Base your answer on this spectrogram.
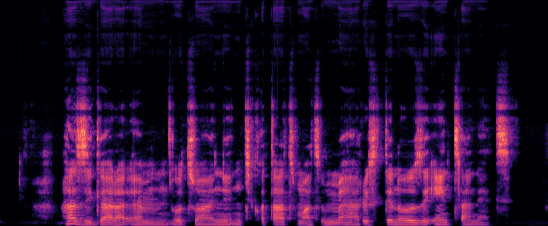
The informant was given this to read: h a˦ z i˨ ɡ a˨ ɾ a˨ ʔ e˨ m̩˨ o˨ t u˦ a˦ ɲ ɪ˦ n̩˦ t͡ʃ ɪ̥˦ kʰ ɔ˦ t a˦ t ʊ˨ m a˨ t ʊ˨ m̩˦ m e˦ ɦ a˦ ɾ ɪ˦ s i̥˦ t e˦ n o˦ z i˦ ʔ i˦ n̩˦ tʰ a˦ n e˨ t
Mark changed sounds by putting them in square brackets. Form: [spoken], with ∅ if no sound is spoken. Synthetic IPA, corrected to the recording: h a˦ z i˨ ɡ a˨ ɾ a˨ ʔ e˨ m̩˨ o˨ t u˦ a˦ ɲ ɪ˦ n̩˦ t͡ʃ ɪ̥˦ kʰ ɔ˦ t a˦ t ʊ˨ m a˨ t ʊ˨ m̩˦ m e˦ ɦ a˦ ɾ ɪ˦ s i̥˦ t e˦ n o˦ z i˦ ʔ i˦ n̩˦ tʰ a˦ n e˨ t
